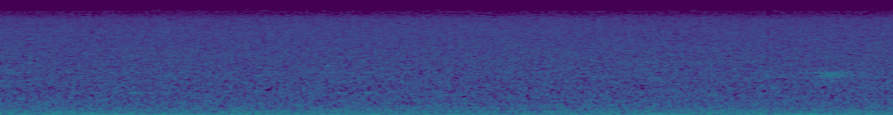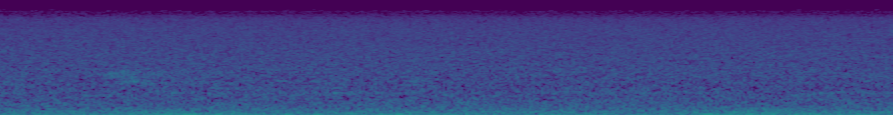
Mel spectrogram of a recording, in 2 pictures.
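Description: A crochet hook softly scrapes and pulls yarn.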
